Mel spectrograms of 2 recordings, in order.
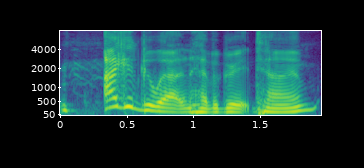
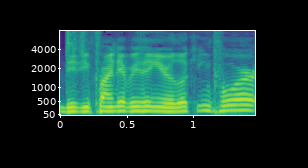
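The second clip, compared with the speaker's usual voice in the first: normal talking voice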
